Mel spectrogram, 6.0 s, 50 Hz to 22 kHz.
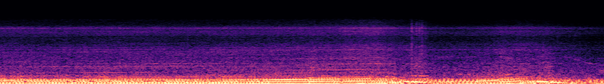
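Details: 2002 Honda Magna VF750C, warmed up, on its first non-stop test ride after it previously died in gear: clean pull through the gears with smooth rising and falling revs under load, no misses, ignition cuts or bucking; smooth running.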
